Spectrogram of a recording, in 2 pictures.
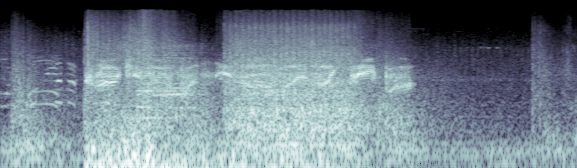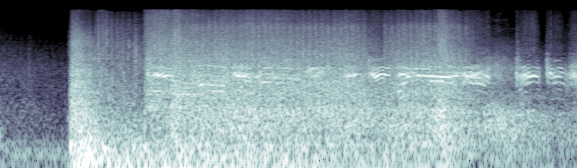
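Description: Explosions boom and rumble in a battle.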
